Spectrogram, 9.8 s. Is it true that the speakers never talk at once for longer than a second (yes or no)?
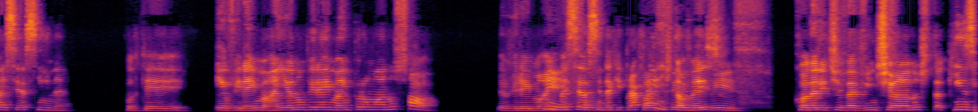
no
